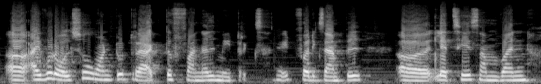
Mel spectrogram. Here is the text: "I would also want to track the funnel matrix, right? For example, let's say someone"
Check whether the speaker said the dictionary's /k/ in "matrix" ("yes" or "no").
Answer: yes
